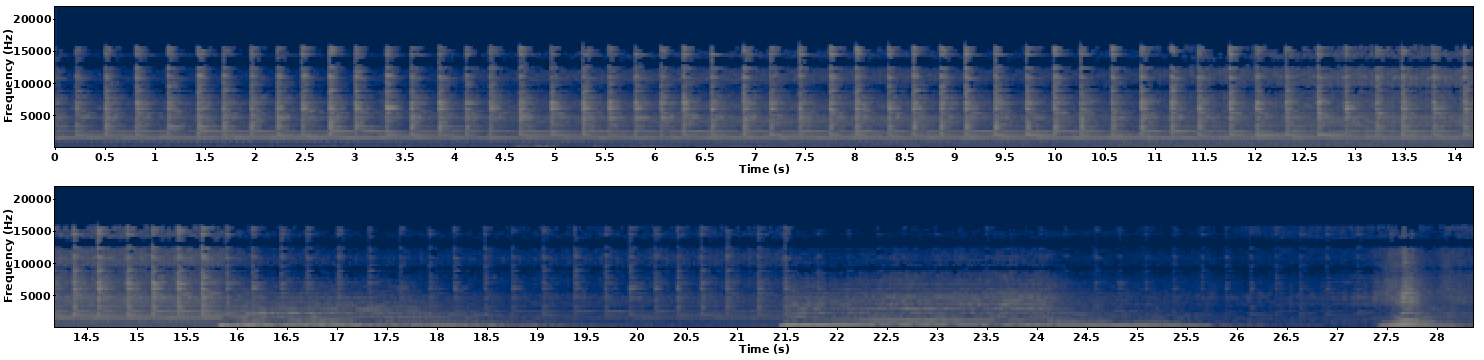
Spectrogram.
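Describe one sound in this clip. A railway crossing bell rings steadily and quickly.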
